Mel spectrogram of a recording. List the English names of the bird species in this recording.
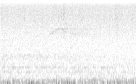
unidentified bird, Eastern Phoebe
